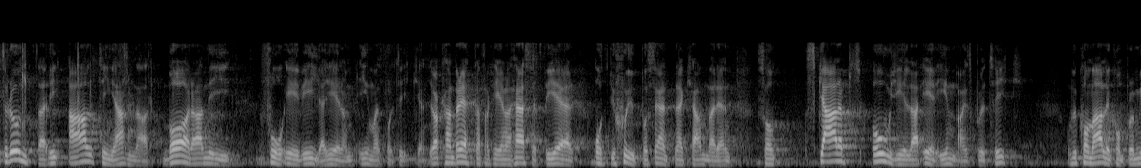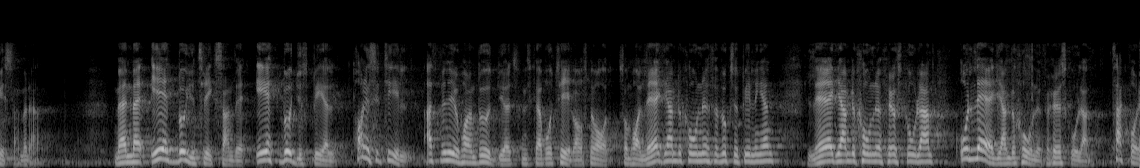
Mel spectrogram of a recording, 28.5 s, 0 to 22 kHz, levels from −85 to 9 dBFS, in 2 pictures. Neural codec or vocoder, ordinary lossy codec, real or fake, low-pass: codec, 16 kHz, 8 kbps, FunCodec, trained on Chinese and English, 25 frames a second; none; fake; none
